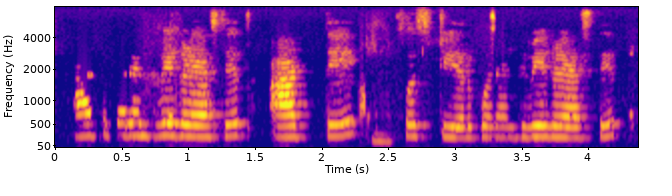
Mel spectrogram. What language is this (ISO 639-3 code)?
mar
